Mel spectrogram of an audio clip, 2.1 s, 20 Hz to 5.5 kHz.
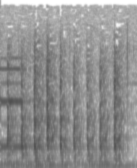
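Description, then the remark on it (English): Rapid, evenly spaced knocking on a cabin door at about 11 o'clock at night, about ten sharp raps at a steady brisk rhythm, moderately loud with no voices. “It was about 11 o'clock, and we'd started to go to bed, intending to get up as early as possible the next morning when there was a knock on the door.”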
